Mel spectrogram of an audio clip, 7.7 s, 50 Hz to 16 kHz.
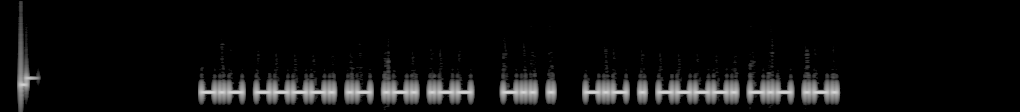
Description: Morse code, heard as a keyed tone, about 36 wpm, 700 Hz. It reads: K9ARW DE KE9KR
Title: USA Callsign DE Callsign - 5 Characters - 35wpm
